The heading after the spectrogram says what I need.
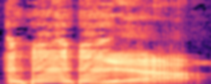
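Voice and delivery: laughing through the word. Real, not acted. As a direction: laugh as you say it. Laughing at the meme.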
